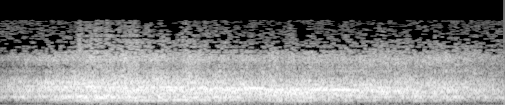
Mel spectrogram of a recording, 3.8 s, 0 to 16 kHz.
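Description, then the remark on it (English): A subway train, which passes every 5 minutes, rumbles by right underneath a home, a loud, steady roar filling the whole clip with clattering mid-range noise before easing slightly at the end. “The subway. It's right under it.”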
